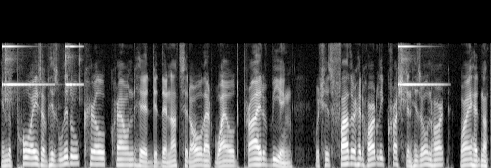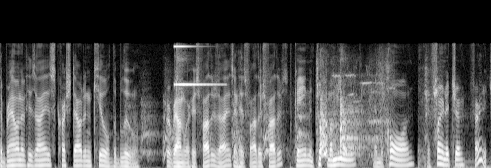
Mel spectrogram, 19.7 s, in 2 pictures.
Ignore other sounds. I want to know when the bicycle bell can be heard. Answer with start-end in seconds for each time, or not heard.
0.0-1.7, 8.0-8.9, 13.2-14.2.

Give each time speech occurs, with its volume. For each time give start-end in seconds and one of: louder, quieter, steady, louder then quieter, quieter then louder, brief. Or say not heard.
0.0-19.6 steady.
